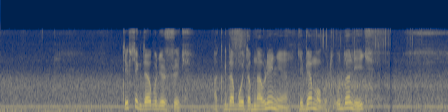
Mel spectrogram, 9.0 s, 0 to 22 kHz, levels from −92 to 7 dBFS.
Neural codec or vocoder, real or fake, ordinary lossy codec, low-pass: none; real; none; 7.2 kHz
